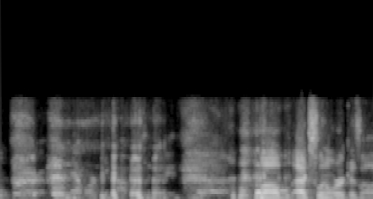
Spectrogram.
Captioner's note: everyone chuckles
